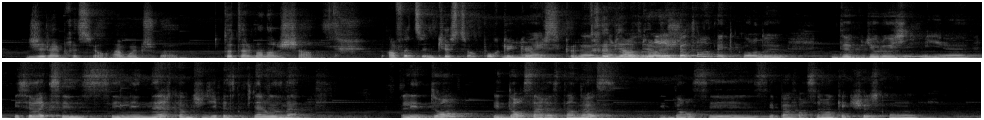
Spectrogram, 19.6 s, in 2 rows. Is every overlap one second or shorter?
No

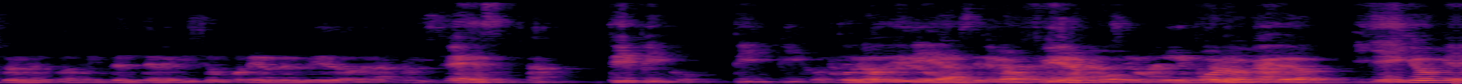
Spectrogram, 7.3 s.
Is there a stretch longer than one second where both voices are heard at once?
Yes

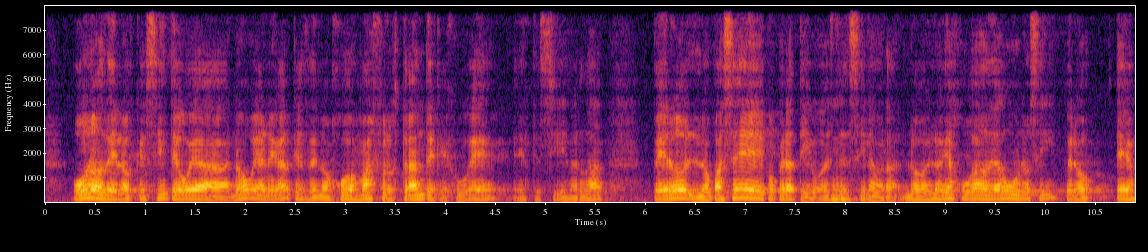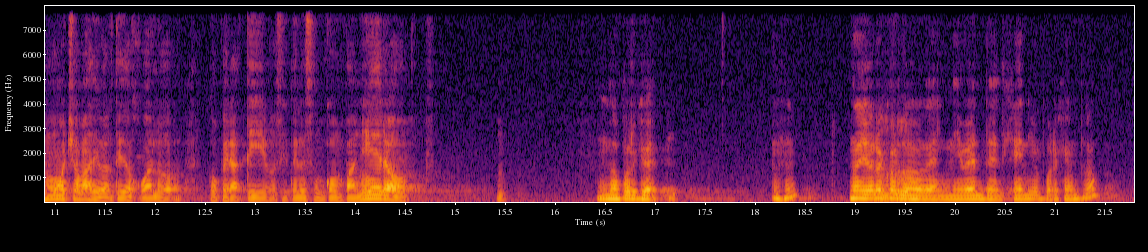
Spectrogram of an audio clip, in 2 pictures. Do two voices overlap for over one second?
No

